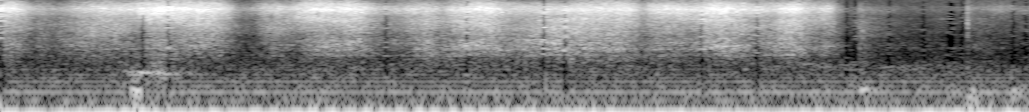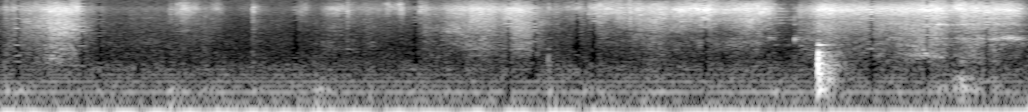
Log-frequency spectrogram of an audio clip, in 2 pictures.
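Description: Hands rubbing and spreading flour across a countertop: soft, uneven swishing over a steady low hum, with one brief tap near the end.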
